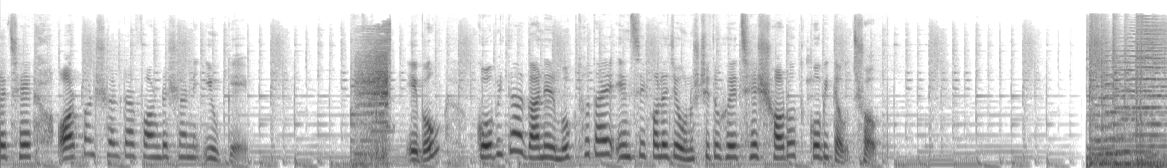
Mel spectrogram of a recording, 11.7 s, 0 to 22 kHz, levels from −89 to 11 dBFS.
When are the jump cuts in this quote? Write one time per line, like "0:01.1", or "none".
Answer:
0:10.8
